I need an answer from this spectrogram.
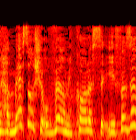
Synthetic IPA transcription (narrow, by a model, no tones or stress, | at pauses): eɦameseʁʃeove̞ʁmiko̞lhasaʔifaze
